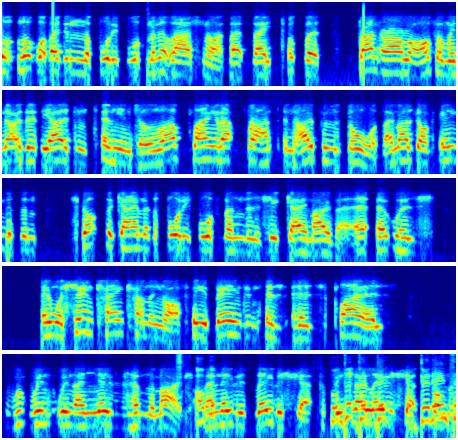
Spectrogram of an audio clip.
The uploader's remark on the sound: The phone lines were heating up with frustrated fans sharing their thoughts on the All Blacks' historic loss to Argentina.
